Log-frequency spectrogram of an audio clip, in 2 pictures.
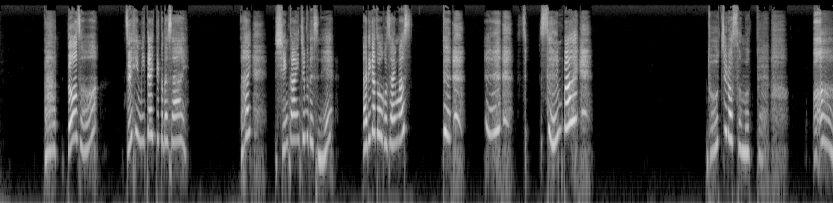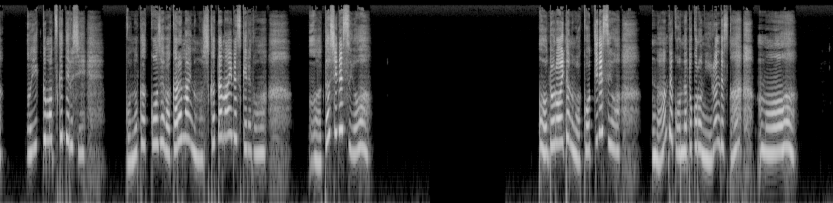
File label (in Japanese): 後輩ちゃんSE無し(左耳); Garden of Pleasure コミケ出張版!; C88出張版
